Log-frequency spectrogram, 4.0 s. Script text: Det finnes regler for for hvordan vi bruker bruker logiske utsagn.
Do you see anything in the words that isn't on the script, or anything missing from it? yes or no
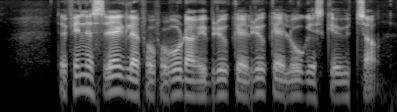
no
